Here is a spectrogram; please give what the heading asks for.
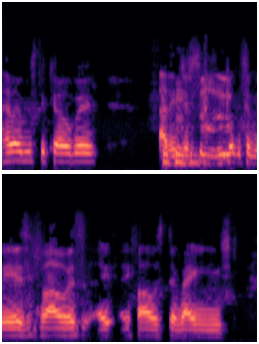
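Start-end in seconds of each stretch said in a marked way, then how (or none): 0.0-0.9 put-on starstruck giddiness, high-pitched and all-excited. Retelling meeting a photographer at a show: imitating own excited greeting. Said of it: "got a bit, like, all excited, and I was like".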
